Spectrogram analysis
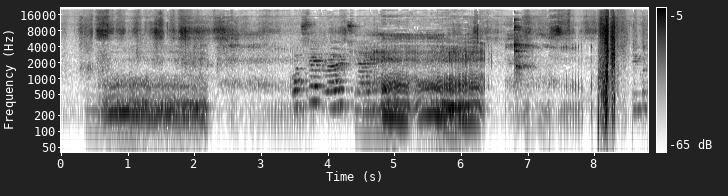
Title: Snoring Winnie bulldog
